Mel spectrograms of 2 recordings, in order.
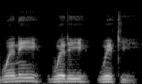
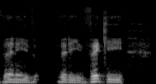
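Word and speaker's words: veni, vidi, vici: in The Original Latin Roman Latin would have been Winnie witty Wiki so the these were a w sound a wha and then by medieval Latin it became the VA sound so it is the Vinnie vidi Vicky that you usually hear so that you're gonna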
